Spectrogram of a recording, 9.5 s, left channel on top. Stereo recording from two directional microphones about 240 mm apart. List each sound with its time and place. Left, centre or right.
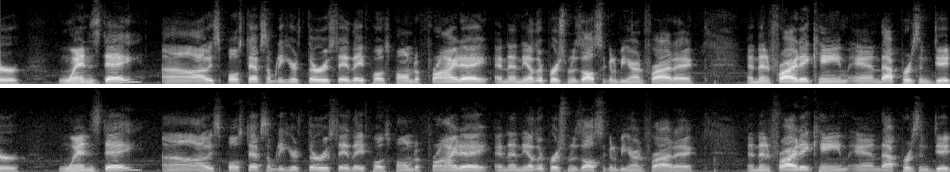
0.6 s speech: centre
